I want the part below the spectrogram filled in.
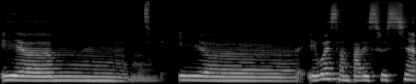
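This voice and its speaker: The woman's voice has a dark, mellow tone. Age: 30s. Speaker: astrologer. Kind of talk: casual chat. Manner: mannered; halting.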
